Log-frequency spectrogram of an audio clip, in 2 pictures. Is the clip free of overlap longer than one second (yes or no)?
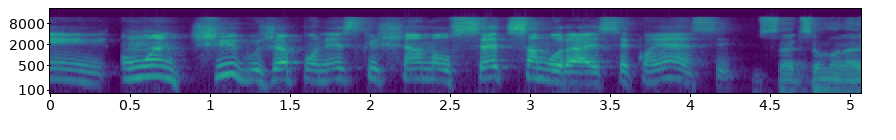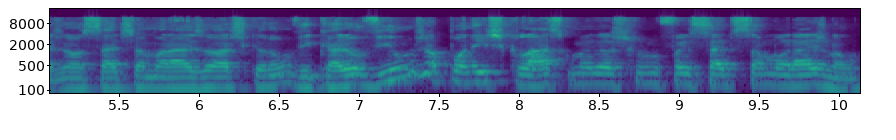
yes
